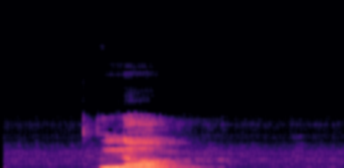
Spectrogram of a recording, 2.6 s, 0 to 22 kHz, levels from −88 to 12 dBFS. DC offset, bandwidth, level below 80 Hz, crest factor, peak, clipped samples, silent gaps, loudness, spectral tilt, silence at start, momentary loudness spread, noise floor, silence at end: under 0.1%; 7.4 kHz; -56 dBFS; 18 dB; -2 dBFS; under 0.1%; none; -15 LUFS; -6 dB/octave; 0.75 s; 18 LU; -57 dBFS; 1.15 s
